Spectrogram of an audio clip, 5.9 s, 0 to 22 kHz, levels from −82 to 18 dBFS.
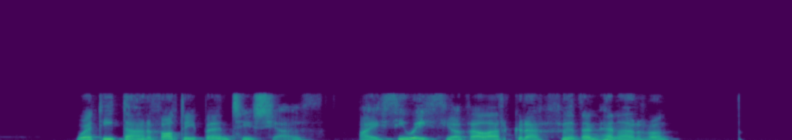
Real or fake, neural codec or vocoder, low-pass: fake; codec, 16 kHz, 1 kbps, X-Codec, HuBERT features, trained on balanced general audio; 7.2 kHz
